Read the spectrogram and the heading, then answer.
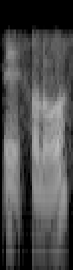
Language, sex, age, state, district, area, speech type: Nepali, male, 18-30, West Bengal, Kalimpong, rural, conversation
